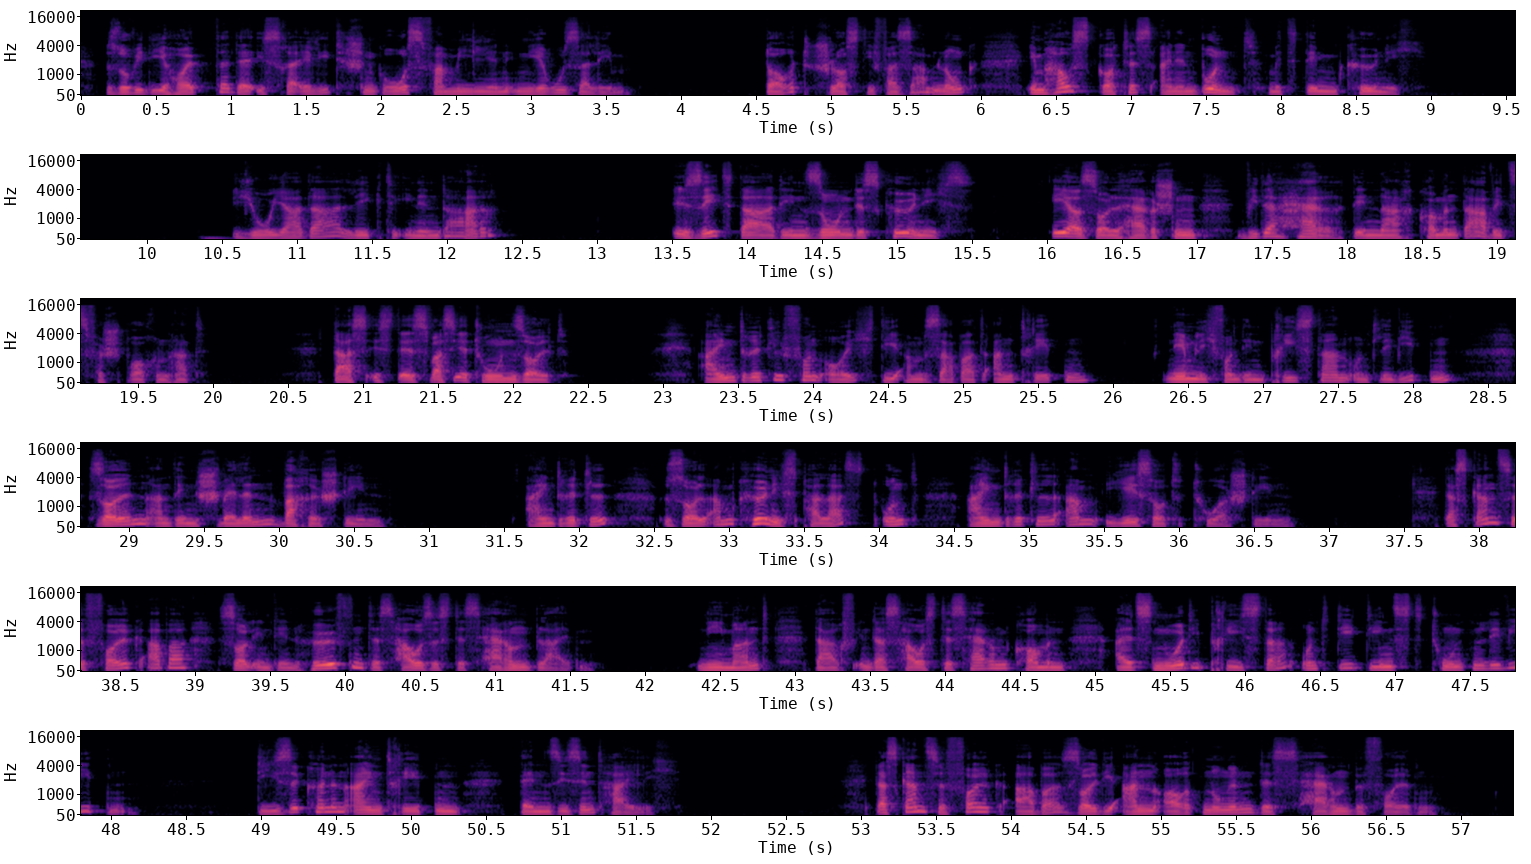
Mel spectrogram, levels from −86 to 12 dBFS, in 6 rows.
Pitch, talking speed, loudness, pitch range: 115 Hz, 130 wpm, -36 LUFS, 105-135 Hz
